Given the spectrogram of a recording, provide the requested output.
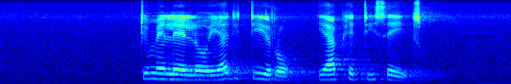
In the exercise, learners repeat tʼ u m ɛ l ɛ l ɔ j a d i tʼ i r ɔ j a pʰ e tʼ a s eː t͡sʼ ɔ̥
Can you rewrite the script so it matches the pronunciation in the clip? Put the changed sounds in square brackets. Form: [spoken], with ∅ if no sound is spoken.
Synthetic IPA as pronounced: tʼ u m ɛ l ɛ l ɔ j a d i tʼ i r ɔ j a pʰ e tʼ [i] s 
